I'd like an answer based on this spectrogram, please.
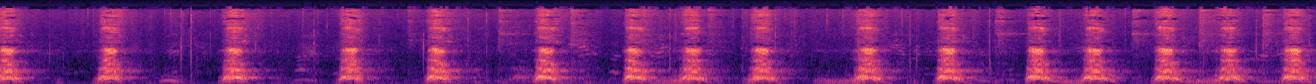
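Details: Nepalese livestock guardian dog, Tibetan Mastiff (Bhote Kukur), giving a long run of steady, deep barks, roughly one or two per second, each bark rough and chesty, with no other clear sounds.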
